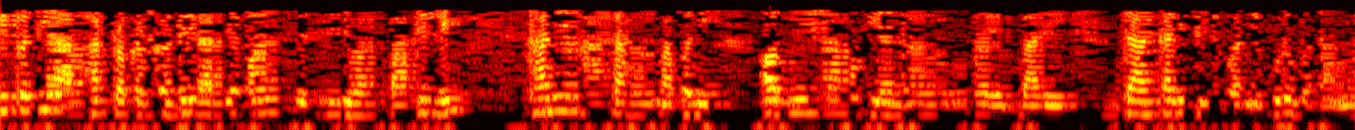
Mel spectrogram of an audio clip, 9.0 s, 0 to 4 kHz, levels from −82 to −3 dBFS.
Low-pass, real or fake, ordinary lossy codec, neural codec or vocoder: 3.6 kHz; real; none; none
